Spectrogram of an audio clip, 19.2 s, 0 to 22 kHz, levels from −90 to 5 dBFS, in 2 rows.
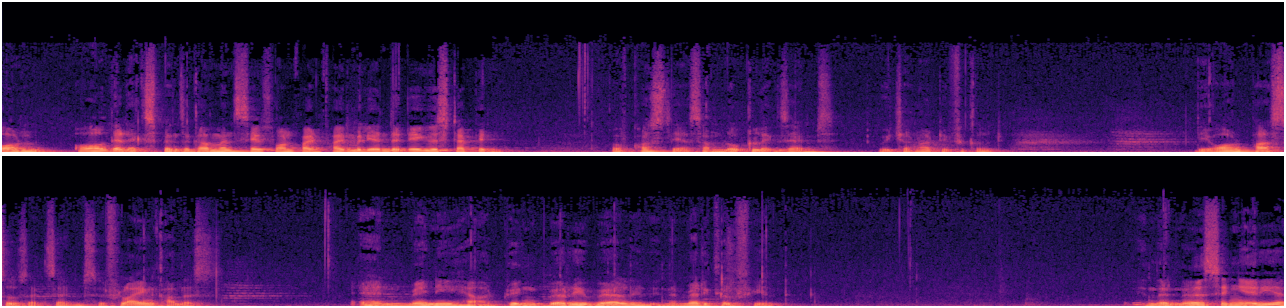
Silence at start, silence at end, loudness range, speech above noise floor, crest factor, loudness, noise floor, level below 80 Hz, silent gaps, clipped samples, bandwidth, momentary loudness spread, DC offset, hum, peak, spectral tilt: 0 s; 0 s; 9 LU; 30 dB; 16 dB; -20 LUFS; -49 dBFS; -56 dBFS; none; under 0.1%; 16 kHz; 13 LU; under 0.1%; none; -4 dBFS; -7 dB/octave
